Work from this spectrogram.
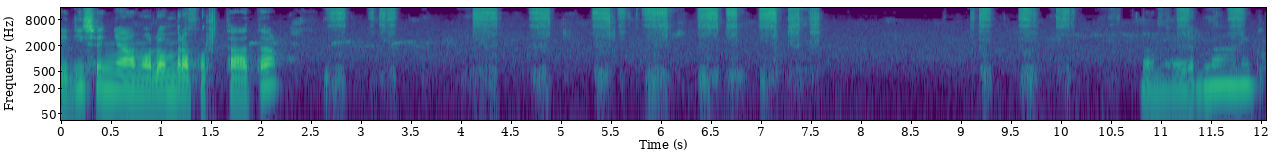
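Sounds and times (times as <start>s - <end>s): pencil scratching on paper: 2.6s - 3.4s, 4.0s - 7.6s, 9.1s - 12.0s.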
